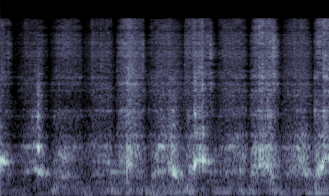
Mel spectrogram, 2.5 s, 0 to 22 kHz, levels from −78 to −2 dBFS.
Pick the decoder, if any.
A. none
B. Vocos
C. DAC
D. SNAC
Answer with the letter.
D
